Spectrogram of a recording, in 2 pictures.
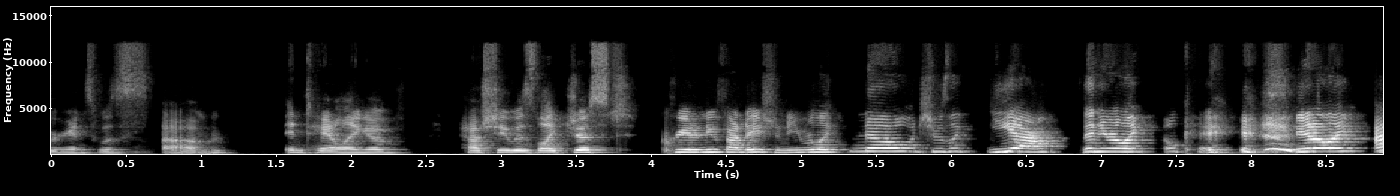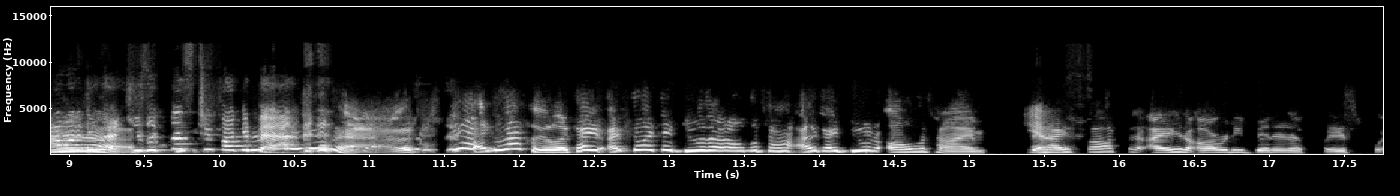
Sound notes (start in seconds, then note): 8.9 laughs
